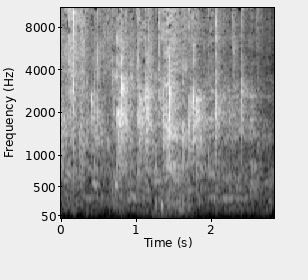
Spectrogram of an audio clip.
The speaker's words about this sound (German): Ein Applaus für euch.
